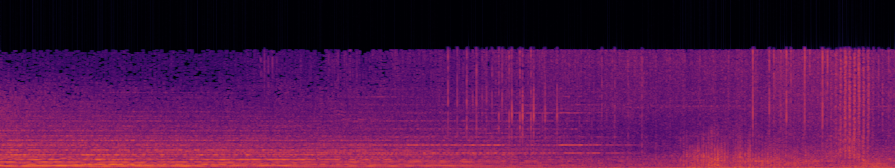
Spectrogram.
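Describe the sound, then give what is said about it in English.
Sonified gravitational waves from merging black holes, a lighter black hole falling into a very heavy one and getting faster and louder as it falls in: a loud, layered electronic drone of steady stacked tones that swells into a deep, rumbling burst toward the end, with no voices. “Those are the gravitational waves. They are literally the sounds of space ringing.”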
